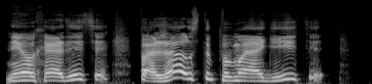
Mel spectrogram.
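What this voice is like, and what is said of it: Mocking, grimacing mimicry of a plea. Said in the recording (Russian): “Кривляясь, передразнил ее”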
